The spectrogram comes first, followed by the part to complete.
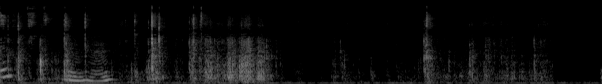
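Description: A plastic snack bag crinkling and crackling as snacks are taken out of it: a quick run of crackles over the first few seconds, then quieter with a single click.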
